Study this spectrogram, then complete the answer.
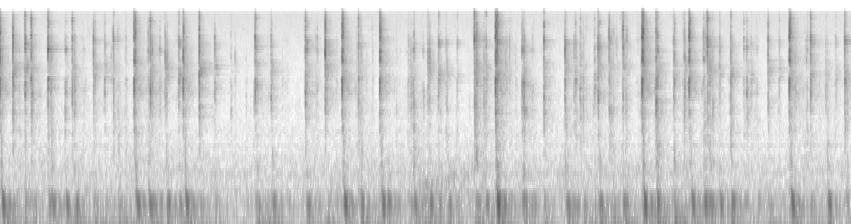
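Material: Plastic.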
